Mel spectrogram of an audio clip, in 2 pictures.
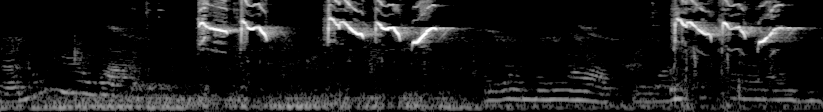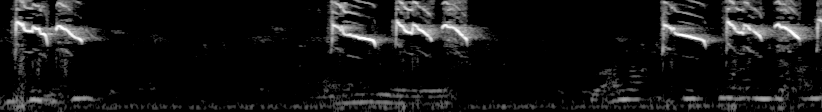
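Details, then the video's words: Oriental white-eye chirps played at morning as singing therapy: brief clusters of high, sharp descending notes recur every second or two, over lower warbling calls from other birds and faint murmuring. "PANCINGAN PLECI DI PAGI HARI || TERAPI PLECI AGAR CEPAT BUKA PARUH"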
